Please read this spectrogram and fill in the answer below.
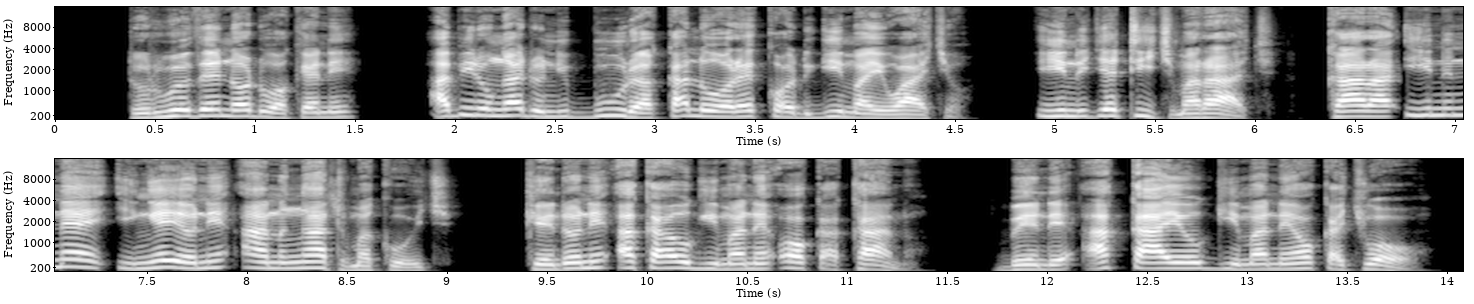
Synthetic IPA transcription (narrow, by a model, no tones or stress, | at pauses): tɔɾwod̪enɔdwɔkɛnɪ | abiɾoŋadonibuɾakalʊɔɾɛkɔdɡɪmaɪwat͡ʃɔ̰ | ind͡ʒatit͡ʃmaɾat͡ʃ | kaɾaʔinnɛiŋejonɪʔanŋatmakot͡ʃ | kendonɪʔakaɔɡɪmanɛʔɔkakanɔ̰ | bendeʔakajɔɡɪmanɛɔkat͡ʃwɔɔ̰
